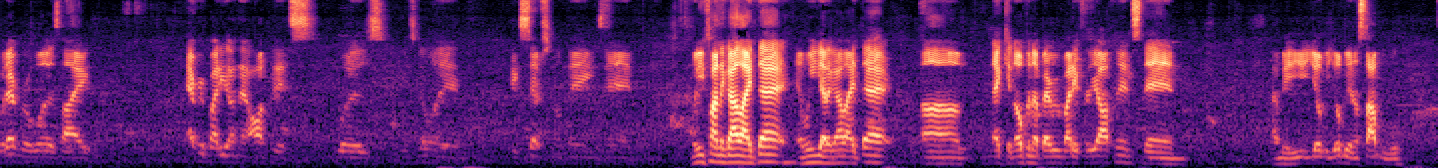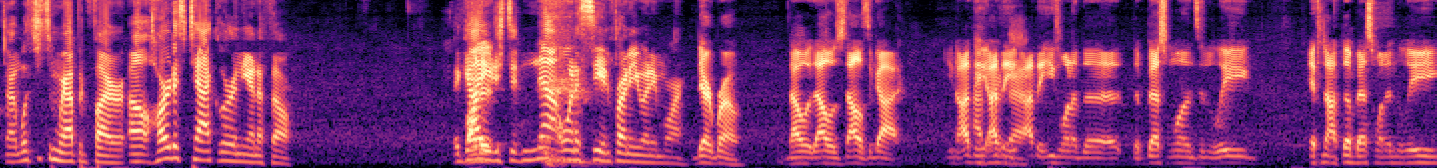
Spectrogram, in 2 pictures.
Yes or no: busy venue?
yes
